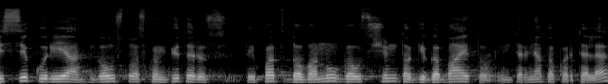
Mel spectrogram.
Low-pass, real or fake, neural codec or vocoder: 14.4 kHz; fake; codec, 44.1 kHz, 7.8 kbps, DAC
